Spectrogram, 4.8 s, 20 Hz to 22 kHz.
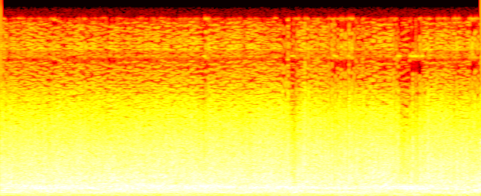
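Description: Three 1,000 horsepower Mercury inboard engines on a Super V racing powerboat: a steady, loud, broad roar that holds evenly throughout with no talk.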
